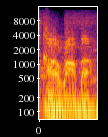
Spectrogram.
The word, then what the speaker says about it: Carrabba: Growing up, people always had a hard time pronouncing my name. People chop it up pretty good. You know, Carrabba, Carrabba. It's a really easy name to pronounce. It's Carrabba. Come to Carrabba's for dinner.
